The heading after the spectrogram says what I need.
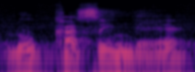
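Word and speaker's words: Λουκᾶς: 누가복음과 사도행전은 누가가 기록했습니다 누가는 헬라 발음으로 루카스인데 바울의 동역자요 2차 전도여행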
